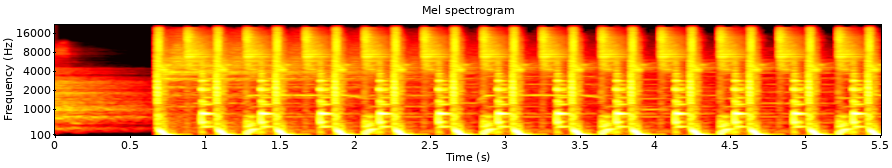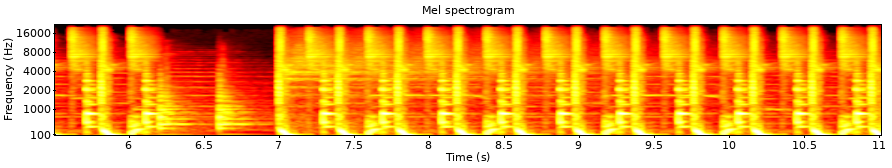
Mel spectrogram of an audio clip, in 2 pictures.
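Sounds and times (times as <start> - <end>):
Bhojpuri dholak bass music mix: 0.7 - 10.9.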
